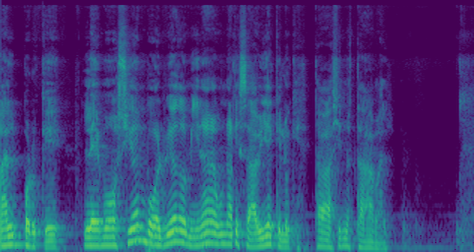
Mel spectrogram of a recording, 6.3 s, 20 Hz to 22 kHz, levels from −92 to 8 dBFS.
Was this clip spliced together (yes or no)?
yes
